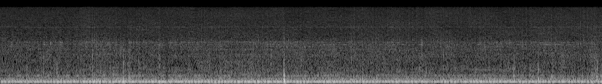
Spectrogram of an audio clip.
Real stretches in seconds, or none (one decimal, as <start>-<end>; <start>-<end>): 0.0-0.8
